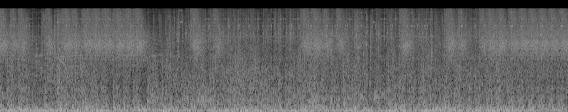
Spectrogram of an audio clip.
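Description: Gunfire and explosions rattle loudly and continuously.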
